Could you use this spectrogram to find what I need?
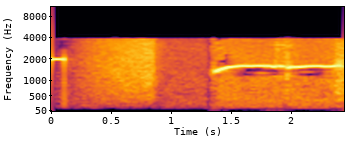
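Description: A whistle sounds over a CB radio in Sassari. A short note and a burst of hissy, band-limited static come first, then a clear tone that rises slightly and holds steady until the end.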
